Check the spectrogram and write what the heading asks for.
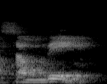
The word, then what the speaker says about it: सव्वे: सव्वे, आधा व पूरा व, सव्वे।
